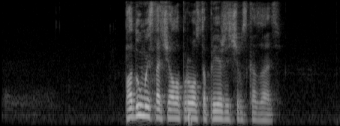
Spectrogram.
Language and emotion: Russian, angry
